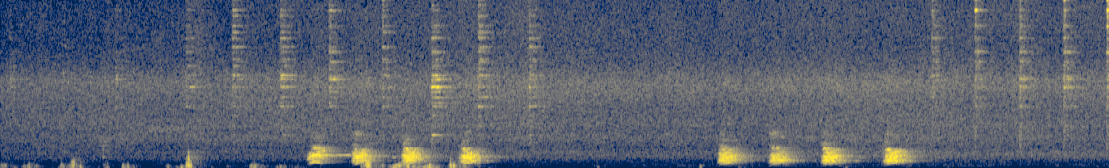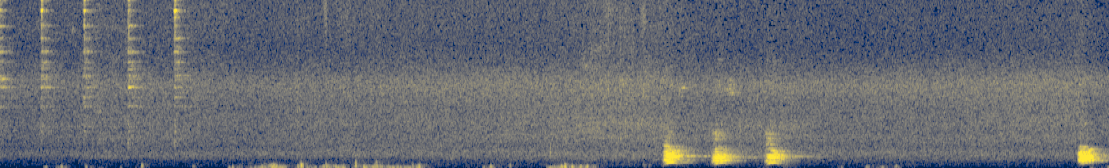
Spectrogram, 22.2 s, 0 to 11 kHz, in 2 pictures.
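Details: Female Karelian Bear Dog filmed in June 2016, seeking friendly attention, gives short ringing yips in tight groups of three or four, separated by pauses filled with low thumps and rustling.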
